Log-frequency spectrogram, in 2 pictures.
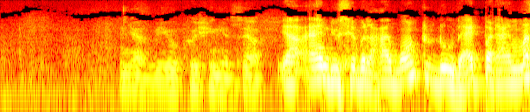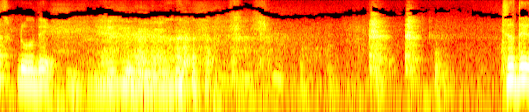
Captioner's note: laughter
